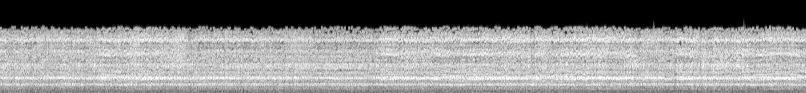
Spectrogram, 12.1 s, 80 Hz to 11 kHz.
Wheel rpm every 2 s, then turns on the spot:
160, 160, 160, 160, 170, 160.
none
